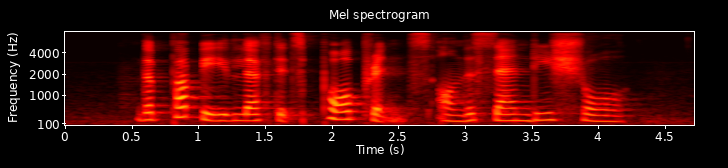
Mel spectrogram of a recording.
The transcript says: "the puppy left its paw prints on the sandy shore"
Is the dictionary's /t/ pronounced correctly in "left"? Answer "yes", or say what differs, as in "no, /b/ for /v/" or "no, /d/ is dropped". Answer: yes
